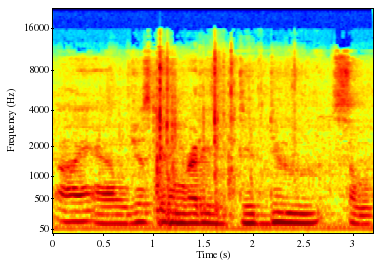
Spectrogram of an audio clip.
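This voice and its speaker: Noticeable background noise sits behind the voice. A man speaks at a very slow pace. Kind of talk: casual live-stream chat. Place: garage. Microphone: phone near.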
